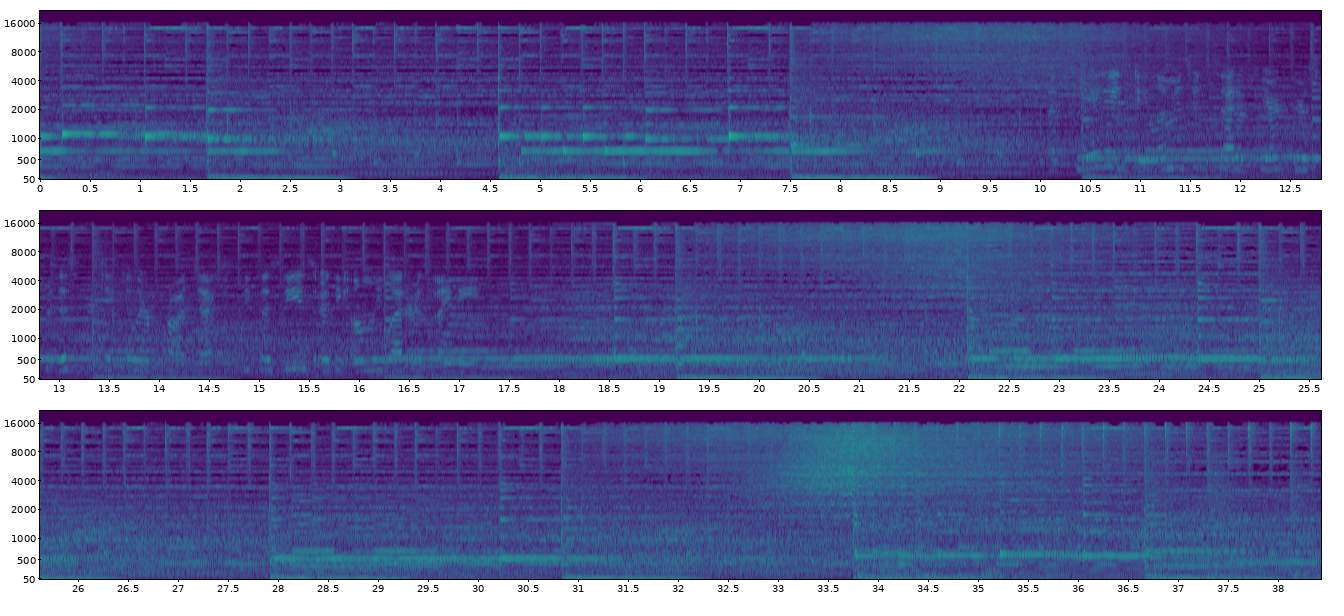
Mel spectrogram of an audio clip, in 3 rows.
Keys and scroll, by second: 1.7 space, 3.2 space, 8.7 space, 14.5 space, 18.1 space, 23.2 space, 32.1 space, 35.5 space, 36.9 space, 38.3 space.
